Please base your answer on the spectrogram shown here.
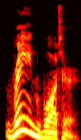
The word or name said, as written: rainwater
